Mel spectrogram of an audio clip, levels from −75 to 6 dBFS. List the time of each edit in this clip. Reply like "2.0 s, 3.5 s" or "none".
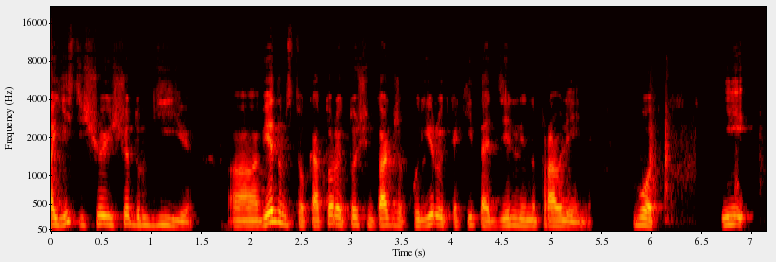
none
